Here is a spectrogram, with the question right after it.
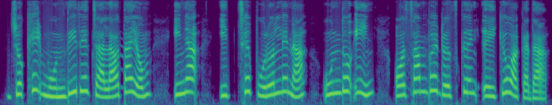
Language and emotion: Santali, happy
